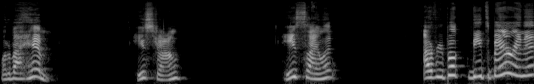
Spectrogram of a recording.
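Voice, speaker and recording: Using a put-on character voice, a woman speaks at a moderate pace and an extremely high pitch. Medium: read story. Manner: bubbly, enthusiastic.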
